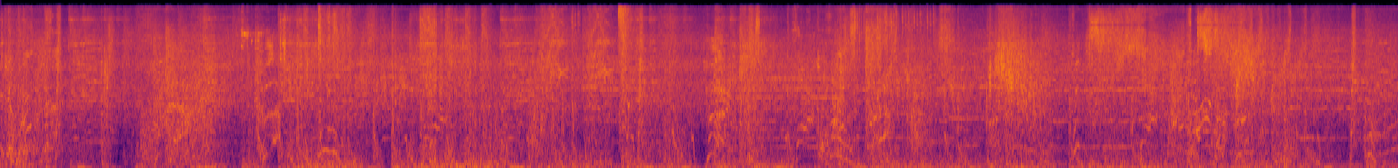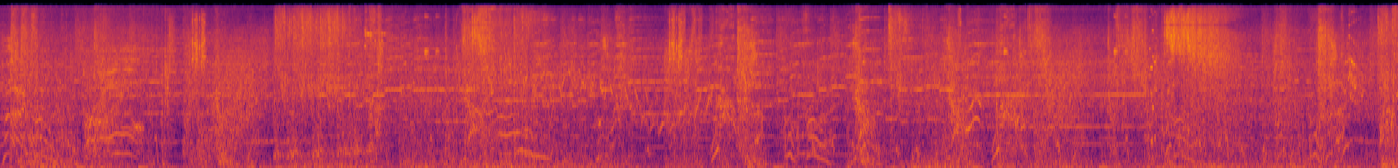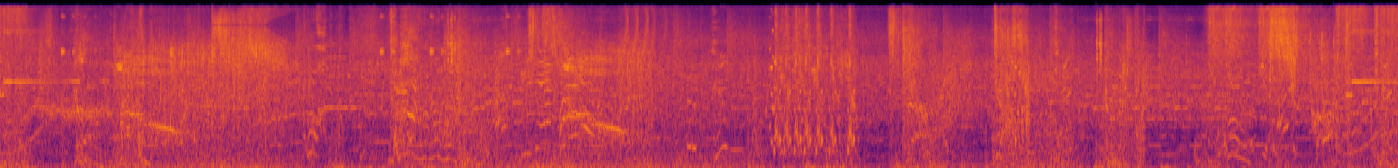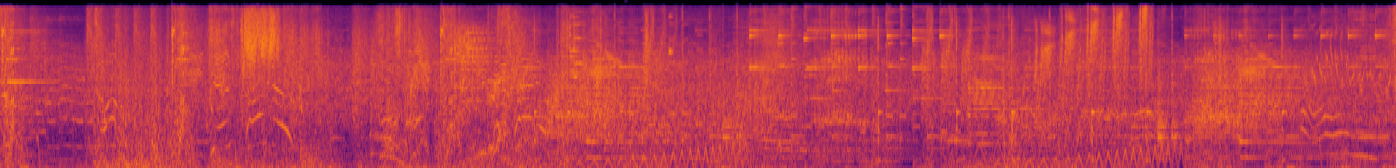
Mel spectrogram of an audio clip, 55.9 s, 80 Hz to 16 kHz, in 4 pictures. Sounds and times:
Music: 0:00.0 - 0:55.9
Smash, crash: 0:00.0 - 0:55.9.

